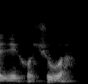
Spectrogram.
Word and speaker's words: Yehoshúa: hay un breve comentario se pronuncia así porque la letra j no existía se inventó después en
